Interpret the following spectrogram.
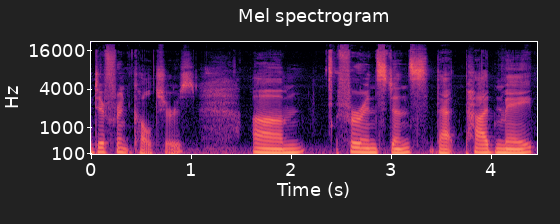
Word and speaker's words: Padme: For instance, that Padme, P-A-D-M-E, is in the Hindu traditions. They say Padme Hum. In Tibetan, it's Peme Hung.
